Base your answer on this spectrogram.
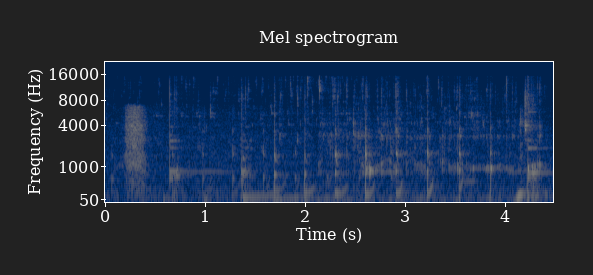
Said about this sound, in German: Und ganz emotional ist natürlich ah. das Einschenkgeräusch, ja.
